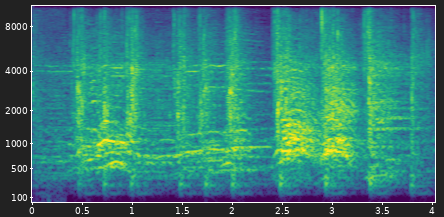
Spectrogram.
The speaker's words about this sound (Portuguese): Ganham em popularidade os mais animados quando sobem ao palco e na hora de sair dele também. Alguns têm até grito de guerra para o final.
